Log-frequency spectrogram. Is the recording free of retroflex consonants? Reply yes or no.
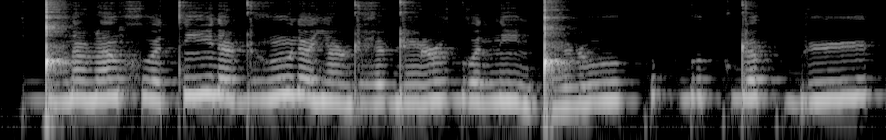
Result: no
